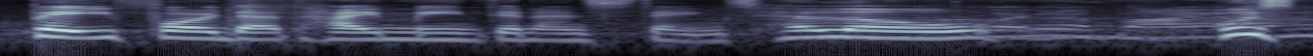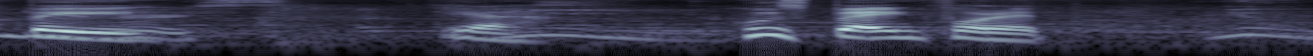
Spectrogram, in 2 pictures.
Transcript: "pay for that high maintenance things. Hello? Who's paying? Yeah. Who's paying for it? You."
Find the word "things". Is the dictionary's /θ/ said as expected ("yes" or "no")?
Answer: no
